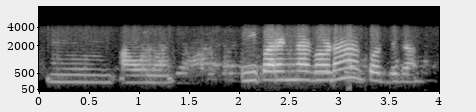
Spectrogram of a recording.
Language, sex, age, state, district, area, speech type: Telugu, female, 30-45, Andhra Pradesh, Palnadu, urban, conversation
